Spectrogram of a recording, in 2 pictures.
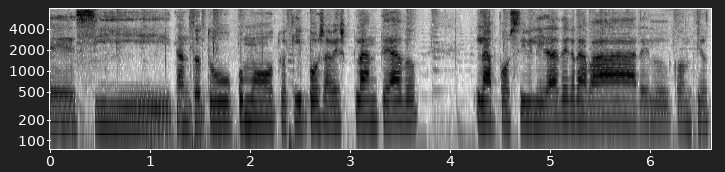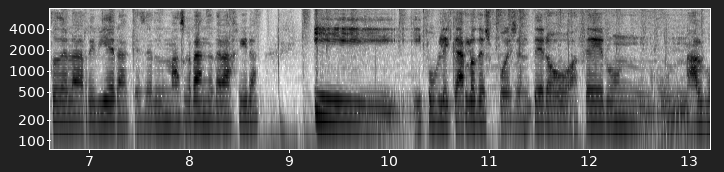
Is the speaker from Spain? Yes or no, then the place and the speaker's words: yes; Barcelona, Catalonia, Spain; de Barcelona.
